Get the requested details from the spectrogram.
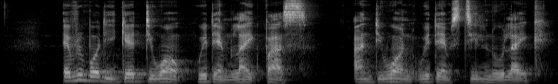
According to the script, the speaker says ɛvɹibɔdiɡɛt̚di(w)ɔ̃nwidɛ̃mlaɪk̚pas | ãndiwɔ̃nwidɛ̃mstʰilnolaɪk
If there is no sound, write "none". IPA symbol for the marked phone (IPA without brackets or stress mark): w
